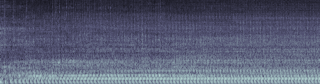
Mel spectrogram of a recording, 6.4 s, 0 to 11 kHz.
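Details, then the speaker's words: Viper Active moped after fixing engine knock caused by crumbled dampers at about 22,000 km, running without muffler: steady idle with open, raspy exhaust beat, no knocking. Normal idle, almost like new. "Теперь без глушителя. Почти как новый."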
